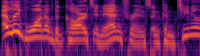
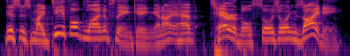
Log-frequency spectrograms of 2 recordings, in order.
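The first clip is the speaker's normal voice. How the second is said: usual speaking voice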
